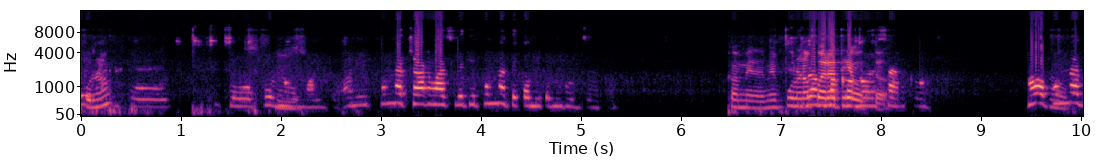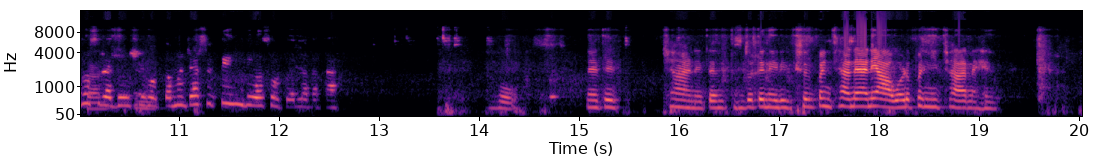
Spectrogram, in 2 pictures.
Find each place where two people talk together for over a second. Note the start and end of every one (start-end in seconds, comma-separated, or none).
none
